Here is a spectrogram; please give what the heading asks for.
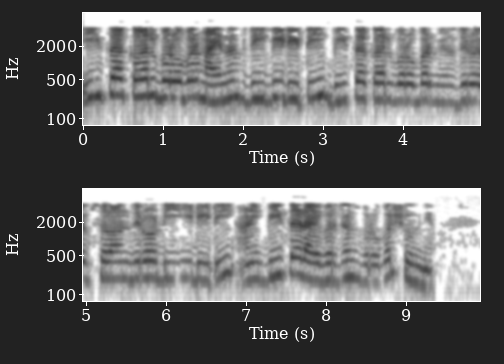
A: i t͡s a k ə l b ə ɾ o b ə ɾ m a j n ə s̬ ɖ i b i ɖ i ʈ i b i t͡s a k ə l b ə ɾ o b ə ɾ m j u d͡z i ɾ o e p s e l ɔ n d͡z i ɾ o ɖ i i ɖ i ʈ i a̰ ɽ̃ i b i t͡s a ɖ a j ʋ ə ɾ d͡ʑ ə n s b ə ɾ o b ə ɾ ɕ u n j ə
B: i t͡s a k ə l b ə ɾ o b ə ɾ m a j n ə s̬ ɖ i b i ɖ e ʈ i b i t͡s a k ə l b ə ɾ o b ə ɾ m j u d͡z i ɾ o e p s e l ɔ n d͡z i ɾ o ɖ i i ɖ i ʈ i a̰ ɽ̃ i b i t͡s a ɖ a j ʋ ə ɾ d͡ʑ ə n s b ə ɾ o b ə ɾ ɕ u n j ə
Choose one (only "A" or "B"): A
